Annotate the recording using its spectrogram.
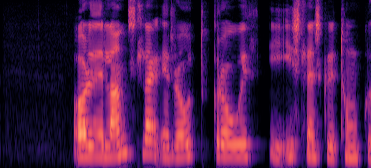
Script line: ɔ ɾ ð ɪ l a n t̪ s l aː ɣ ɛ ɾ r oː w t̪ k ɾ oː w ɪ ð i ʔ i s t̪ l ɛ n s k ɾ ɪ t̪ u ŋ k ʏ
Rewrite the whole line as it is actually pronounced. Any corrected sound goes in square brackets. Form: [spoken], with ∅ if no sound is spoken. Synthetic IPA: ɔ ɾ ð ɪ l a n t̪ s l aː ɣ ɛ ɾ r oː w t̪ k ɾ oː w ɪ ð i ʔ i s t̪ l ɛ n s k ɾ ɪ [t̪ʰ] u ŋ k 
